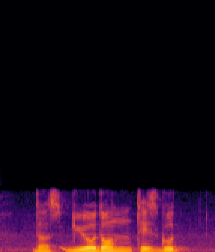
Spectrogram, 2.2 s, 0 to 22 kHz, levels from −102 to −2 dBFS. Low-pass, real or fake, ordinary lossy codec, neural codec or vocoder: 5.4 kHz; real; none; none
